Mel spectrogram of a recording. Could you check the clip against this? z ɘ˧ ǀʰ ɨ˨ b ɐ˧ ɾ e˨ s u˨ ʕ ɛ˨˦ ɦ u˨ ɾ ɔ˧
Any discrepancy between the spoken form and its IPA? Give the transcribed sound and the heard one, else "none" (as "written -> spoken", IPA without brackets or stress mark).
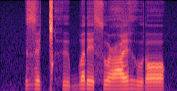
none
